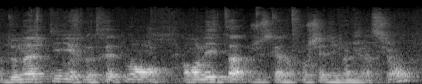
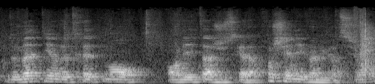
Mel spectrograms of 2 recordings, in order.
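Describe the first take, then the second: Both takes have the same delivery.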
